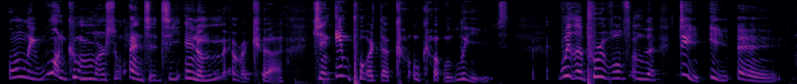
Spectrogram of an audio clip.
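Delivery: very high, swooping, put-on babyish baby talk. Speaker delivers a fact to an audience in a baby talk voice. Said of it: "this is a fact for the bird, and in delivered in baby talk".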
